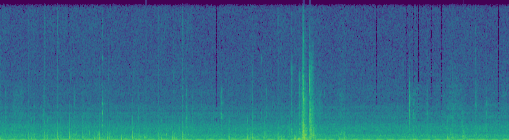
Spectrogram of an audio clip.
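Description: Footsteps tap quickly across a wooden floor.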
